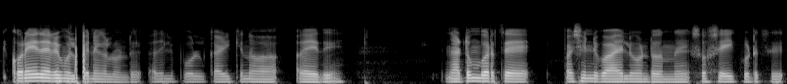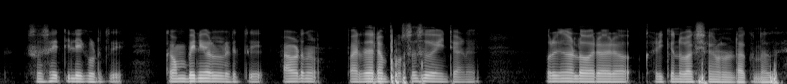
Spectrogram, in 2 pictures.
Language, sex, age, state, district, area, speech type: Malayalam, male, 18-30, Kerala, Wayanad, rural, spontaneous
